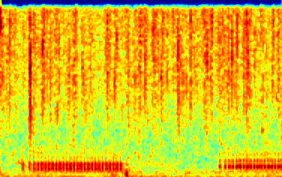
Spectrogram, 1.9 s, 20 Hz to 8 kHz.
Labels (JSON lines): {"label": "biophony, croak", "recorder": "SoundTrap 500"}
